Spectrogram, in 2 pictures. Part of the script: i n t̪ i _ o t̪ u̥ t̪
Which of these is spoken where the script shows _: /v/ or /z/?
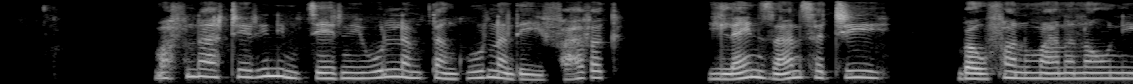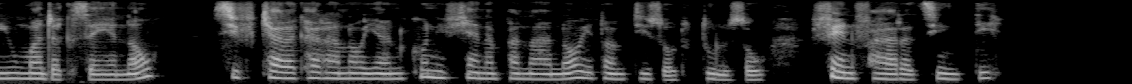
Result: z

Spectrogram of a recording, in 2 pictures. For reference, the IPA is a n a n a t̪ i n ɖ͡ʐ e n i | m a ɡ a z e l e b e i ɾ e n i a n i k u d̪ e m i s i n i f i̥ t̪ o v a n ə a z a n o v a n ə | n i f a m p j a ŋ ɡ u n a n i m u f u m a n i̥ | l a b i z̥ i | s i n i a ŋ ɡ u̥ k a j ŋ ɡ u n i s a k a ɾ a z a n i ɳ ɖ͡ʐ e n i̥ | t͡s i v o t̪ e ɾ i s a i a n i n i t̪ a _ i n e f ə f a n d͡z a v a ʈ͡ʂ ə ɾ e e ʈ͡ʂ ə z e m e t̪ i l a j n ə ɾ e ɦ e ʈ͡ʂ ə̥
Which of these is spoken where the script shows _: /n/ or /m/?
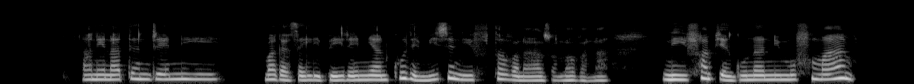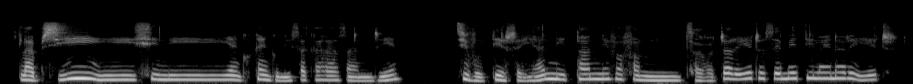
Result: n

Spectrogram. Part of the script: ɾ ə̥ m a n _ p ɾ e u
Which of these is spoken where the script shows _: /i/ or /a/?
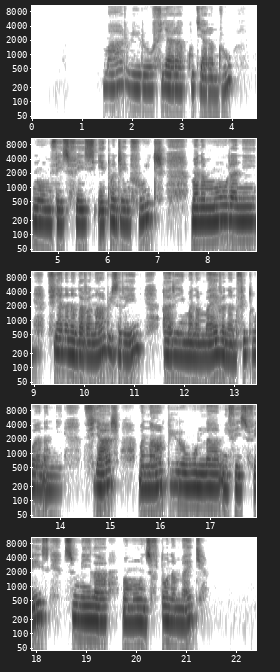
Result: a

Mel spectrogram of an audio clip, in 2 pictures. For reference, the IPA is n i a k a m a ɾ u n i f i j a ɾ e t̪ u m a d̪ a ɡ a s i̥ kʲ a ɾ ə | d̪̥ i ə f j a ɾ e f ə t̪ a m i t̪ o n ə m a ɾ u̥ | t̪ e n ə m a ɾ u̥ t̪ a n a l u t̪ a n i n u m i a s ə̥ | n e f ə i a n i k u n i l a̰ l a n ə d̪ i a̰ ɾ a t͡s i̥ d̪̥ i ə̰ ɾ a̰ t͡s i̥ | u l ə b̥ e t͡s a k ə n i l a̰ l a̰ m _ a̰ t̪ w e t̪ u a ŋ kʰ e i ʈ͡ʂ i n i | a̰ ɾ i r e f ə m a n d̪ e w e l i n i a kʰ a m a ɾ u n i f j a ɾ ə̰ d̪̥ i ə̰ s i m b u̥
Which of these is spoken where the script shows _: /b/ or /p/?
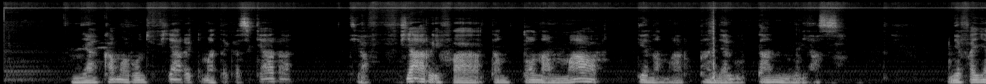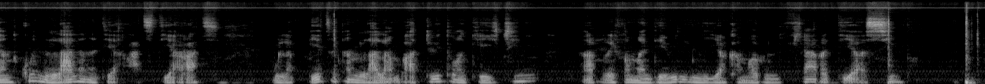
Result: b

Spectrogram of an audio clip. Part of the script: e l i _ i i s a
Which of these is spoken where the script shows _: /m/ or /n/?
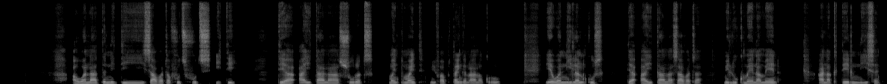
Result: n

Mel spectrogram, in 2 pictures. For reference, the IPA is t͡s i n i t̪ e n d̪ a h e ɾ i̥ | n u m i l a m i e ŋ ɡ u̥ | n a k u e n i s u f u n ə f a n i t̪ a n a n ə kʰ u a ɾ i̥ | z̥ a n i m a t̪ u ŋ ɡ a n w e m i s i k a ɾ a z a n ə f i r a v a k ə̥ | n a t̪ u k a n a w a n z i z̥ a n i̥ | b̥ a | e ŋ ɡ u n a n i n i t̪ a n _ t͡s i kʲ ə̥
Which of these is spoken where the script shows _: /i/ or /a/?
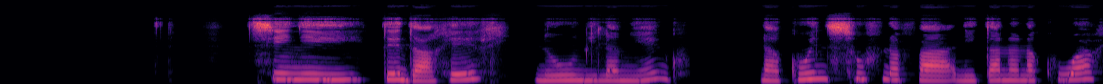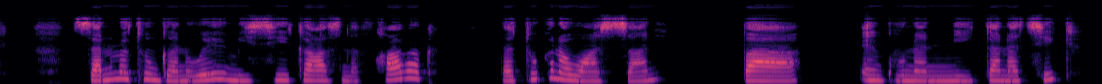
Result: a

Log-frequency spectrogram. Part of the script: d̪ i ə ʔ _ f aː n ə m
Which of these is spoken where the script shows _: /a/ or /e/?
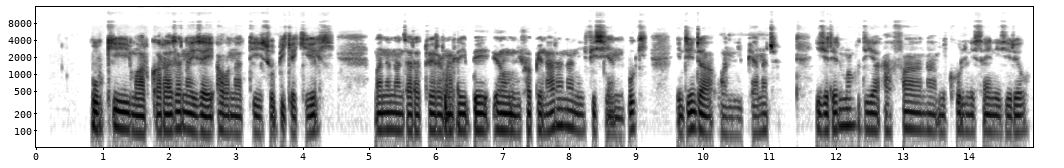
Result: a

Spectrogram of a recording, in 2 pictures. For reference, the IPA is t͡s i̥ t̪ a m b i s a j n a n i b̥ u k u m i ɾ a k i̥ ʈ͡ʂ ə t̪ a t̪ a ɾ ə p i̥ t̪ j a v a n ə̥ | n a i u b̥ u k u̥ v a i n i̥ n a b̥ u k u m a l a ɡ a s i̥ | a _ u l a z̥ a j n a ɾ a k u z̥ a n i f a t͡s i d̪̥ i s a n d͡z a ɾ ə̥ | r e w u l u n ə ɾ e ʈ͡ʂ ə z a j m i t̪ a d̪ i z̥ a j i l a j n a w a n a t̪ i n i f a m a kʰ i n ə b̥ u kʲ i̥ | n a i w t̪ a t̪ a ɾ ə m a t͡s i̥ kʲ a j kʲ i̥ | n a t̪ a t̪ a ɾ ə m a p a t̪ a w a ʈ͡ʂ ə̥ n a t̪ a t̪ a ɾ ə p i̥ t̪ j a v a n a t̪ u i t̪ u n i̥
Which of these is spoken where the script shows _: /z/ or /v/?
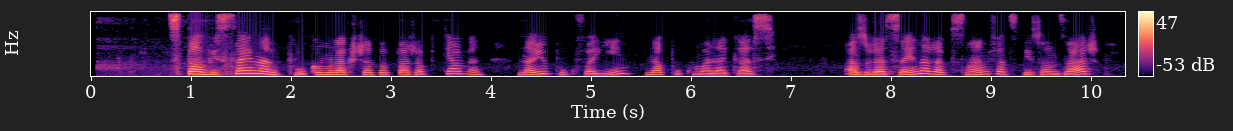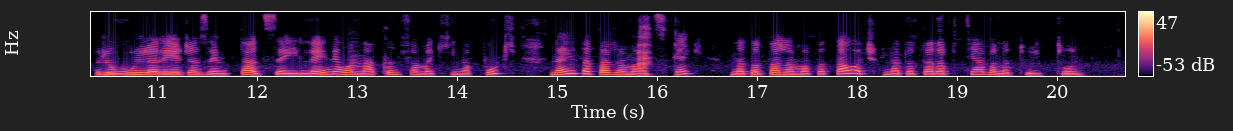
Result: z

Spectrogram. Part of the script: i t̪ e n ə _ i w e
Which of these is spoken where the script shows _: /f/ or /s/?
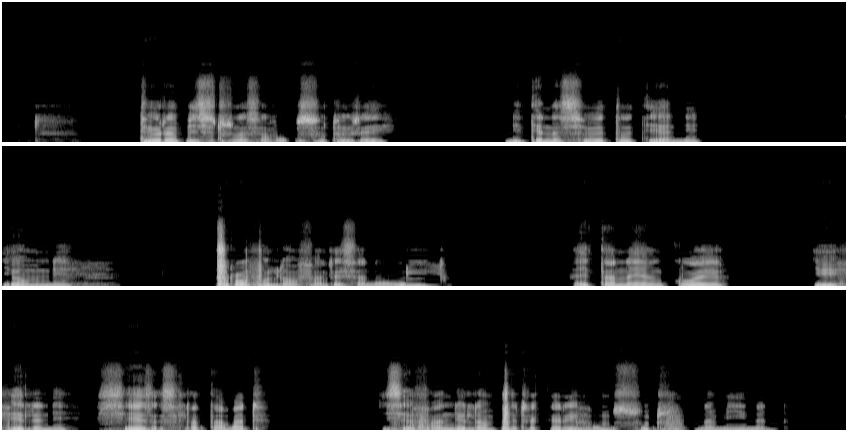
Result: s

